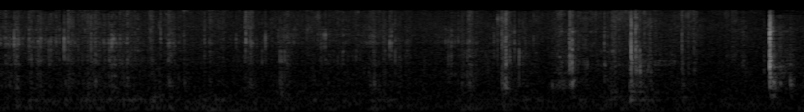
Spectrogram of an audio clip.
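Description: A steel utility knife blade shaves along the edge of a solid, palm-sized white bar of soap, peeling off flaky shavings. Quiet, soft, bright scraping runs throughout, broken later by a few sharper, crisp cuts that snap through the soap.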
